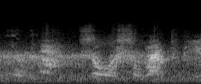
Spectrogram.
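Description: Speech only: men talking in a TV programme, heard muffled and thin through a computer's speakers.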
